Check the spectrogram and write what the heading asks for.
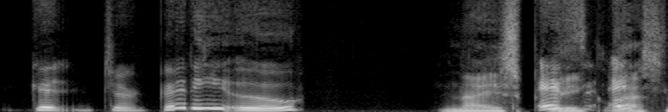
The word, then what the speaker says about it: Georgoudiou: Did I say it right? Yeah. Georgoudiou. Georgoudiou.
